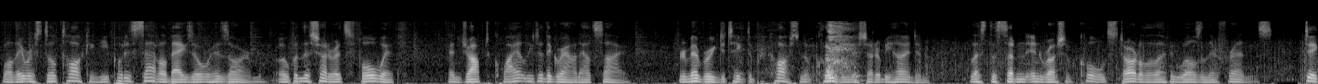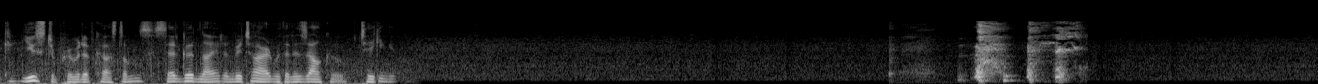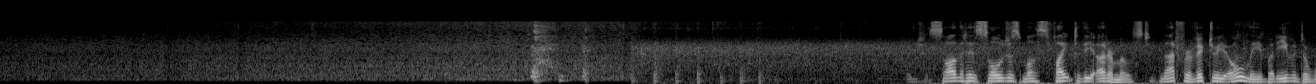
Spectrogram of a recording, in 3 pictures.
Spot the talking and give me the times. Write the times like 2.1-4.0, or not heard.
0.0-17.1, 35.5-39.4.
